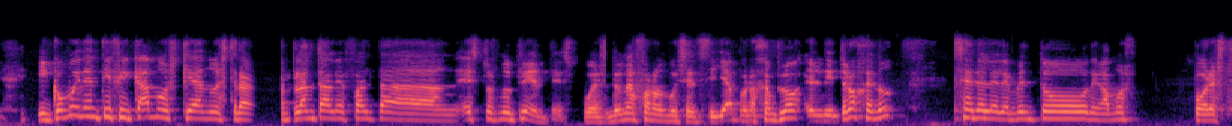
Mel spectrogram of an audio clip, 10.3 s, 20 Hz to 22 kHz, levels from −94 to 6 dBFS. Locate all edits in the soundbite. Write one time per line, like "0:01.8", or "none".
0:05.0
0:08.0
